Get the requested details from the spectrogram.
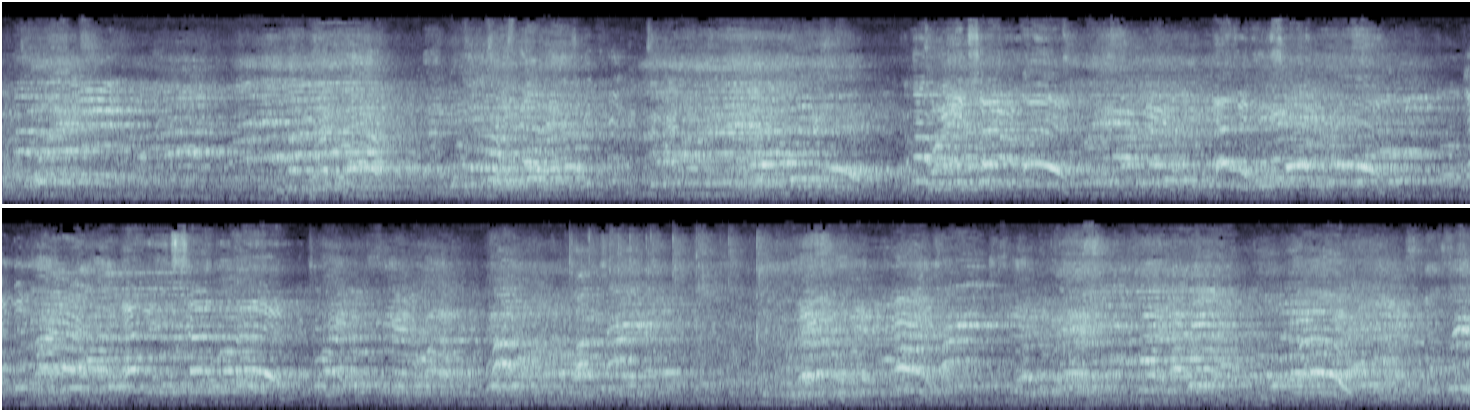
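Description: A crowd of spectators shouts and cheers loudly in a large echoing hall.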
